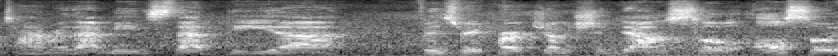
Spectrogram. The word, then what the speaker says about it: Finsbury Park: so you can see Finsbury Park or finberry park is or Finsbury is exactly how you say it finnsbury Park is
